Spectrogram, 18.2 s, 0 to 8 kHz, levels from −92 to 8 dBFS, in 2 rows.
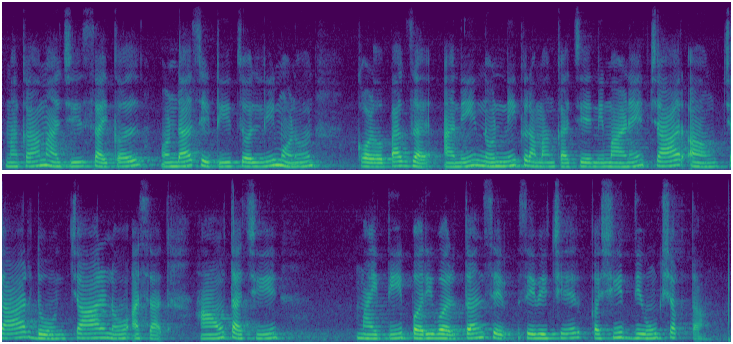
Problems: background sounds at intervals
